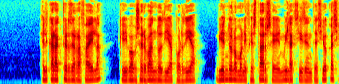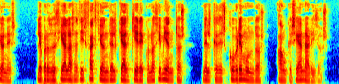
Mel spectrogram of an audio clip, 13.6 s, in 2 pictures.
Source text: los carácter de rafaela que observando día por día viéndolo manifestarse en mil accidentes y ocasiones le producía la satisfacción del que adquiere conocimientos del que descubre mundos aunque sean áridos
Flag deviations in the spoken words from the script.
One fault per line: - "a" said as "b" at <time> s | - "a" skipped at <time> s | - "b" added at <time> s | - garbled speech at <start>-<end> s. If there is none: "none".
- "los" said as "el" at 0.8 s
- "iba" added at 2.5 s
